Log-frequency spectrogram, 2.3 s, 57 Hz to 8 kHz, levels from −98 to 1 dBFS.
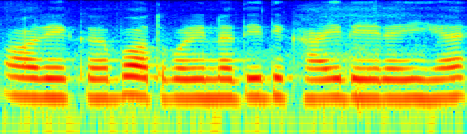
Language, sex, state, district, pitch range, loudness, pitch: Hindi, female, Chandigarh, Chandigarh, 215-225 Hz, -16 LUFS, 220 Hz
